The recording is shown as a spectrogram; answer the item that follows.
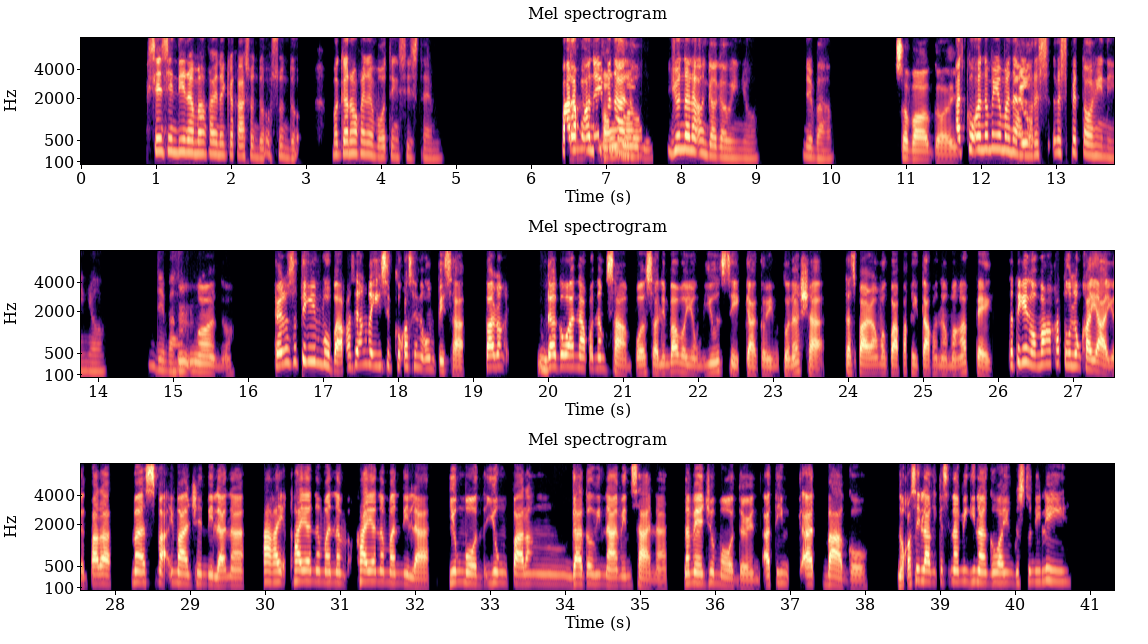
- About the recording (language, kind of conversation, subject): Filipino, advice, Paano ko haharapin ang hindi pagkakasundo ng mga interes sa grupo?
- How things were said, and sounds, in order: none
